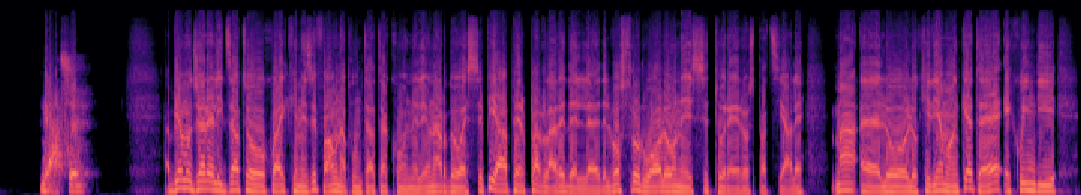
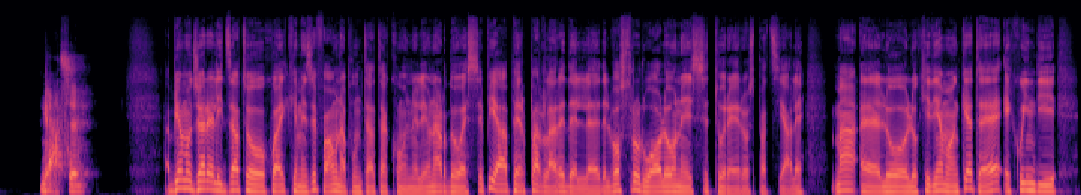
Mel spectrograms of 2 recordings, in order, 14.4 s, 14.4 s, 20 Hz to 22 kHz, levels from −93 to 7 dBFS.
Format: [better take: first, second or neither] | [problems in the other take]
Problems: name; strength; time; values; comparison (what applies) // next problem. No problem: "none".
second | distortion; slight; 9% of the sound clipped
